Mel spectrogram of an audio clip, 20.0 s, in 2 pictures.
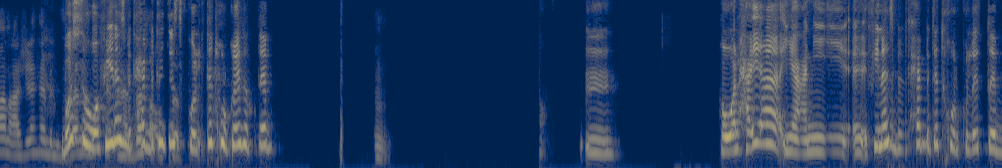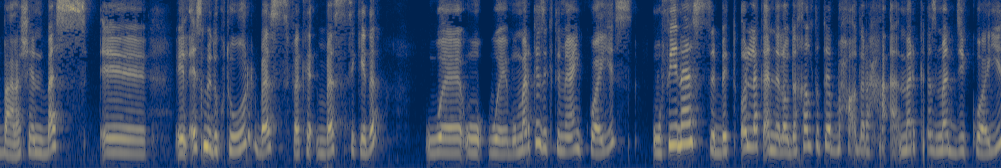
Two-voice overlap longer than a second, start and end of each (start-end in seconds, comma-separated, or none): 0.6-1.9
